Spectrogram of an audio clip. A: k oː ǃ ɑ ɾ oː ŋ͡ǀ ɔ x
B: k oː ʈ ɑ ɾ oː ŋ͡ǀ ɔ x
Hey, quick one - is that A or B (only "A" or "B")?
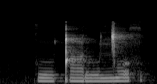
A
